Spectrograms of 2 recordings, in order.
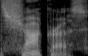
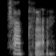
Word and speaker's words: chakra: How does this work with chakras? Is that something that you work with as well? Yeah, absolutely. So, it's pronounced chakra. So, I know that chakra.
